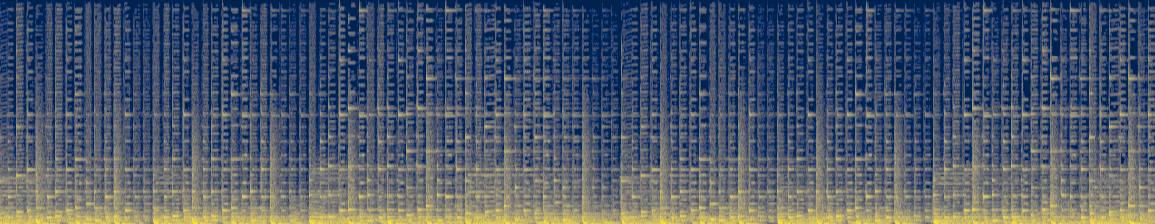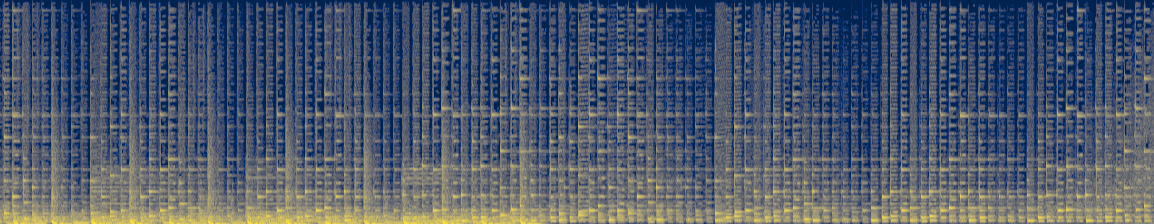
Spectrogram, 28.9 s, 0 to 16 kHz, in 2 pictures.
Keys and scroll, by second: 2.4 F9, 4.8 3, 12.5 ctrl+d, 12.6 Escape, 14.6 ], 22.8 ], 27.1 4, 27.8 3.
